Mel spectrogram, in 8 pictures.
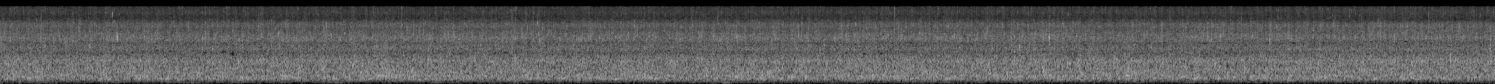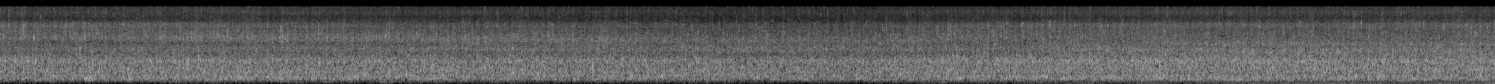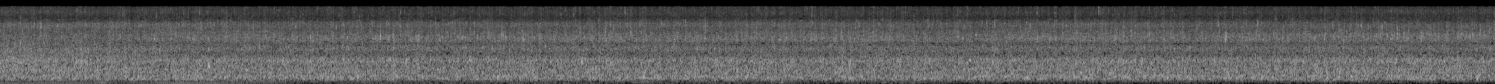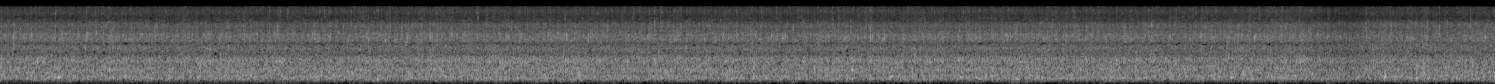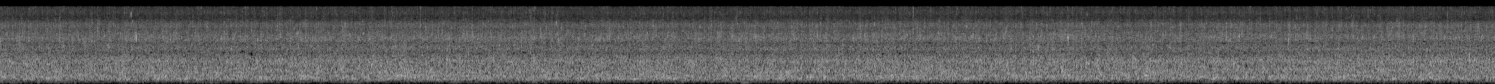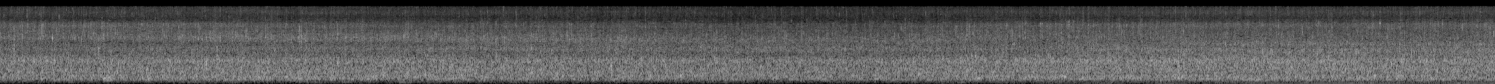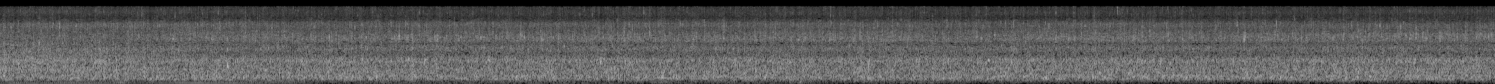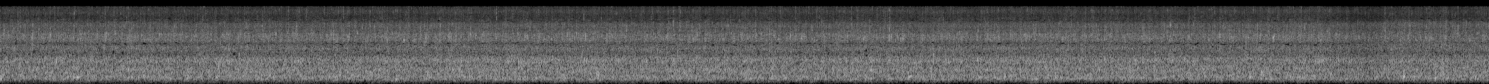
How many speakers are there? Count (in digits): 0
